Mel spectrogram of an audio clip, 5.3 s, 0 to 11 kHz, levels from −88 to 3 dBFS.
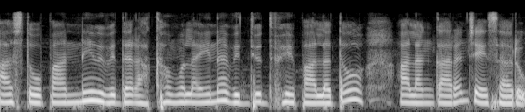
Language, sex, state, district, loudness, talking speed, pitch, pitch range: Telugu, female, Andhra Pradesh, Anantapur, -14 LUFS, 90 wpm, 195 Hz, 180-205 Hz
